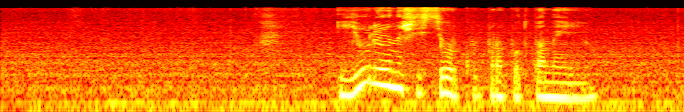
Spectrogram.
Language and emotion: Russian, neutral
